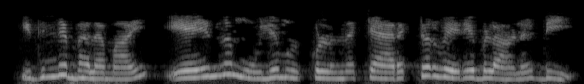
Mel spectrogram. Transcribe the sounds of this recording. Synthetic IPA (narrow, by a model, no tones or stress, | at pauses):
iðinde̞bʱɐlɐmaːjieːjnːɐmuːljɐmuɭkːuɭːunːɐkʲaːɾɐk̚tɐrʋe̞ːɾjɐbɐɭaːɳɨɖi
